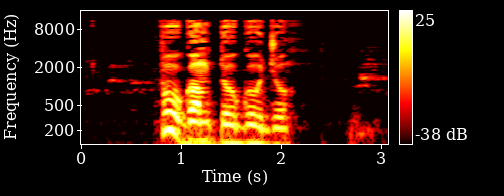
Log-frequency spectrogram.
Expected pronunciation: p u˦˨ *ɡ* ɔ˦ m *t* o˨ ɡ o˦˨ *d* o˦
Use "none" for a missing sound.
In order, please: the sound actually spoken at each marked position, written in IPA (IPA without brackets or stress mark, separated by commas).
ɡ, t, d͡ʒ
